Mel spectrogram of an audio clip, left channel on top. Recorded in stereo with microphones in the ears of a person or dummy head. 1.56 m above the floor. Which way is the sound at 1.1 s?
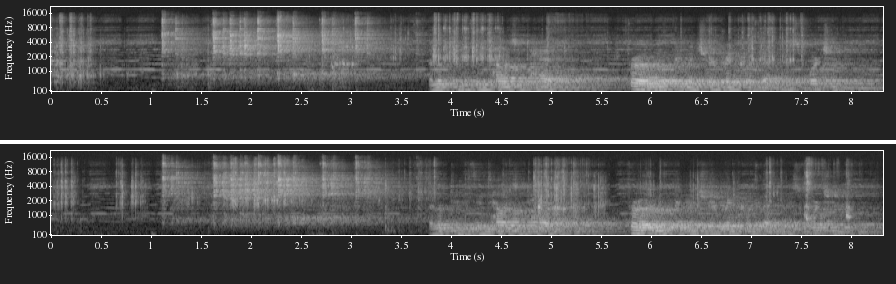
60° left (ahead or behind).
